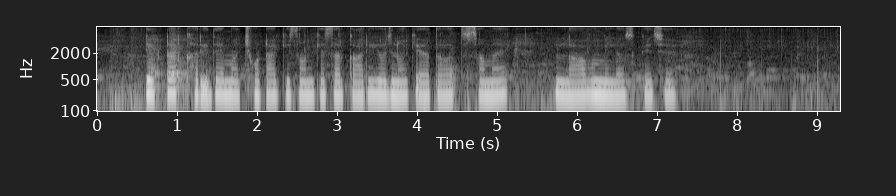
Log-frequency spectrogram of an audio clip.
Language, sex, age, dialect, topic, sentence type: Maithili, female, 18-24, Angika, agriculture, question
